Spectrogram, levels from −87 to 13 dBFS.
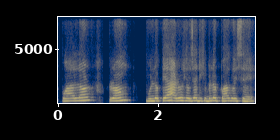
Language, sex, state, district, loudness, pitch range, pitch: Assamese, female, Assam, Sonitpur, -14 LUFS, 230-255 Hz, 240 Hz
